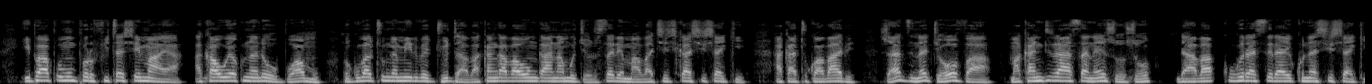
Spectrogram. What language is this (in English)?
Shona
